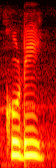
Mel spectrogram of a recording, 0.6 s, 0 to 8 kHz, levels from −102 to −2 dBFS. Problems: constant background noise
